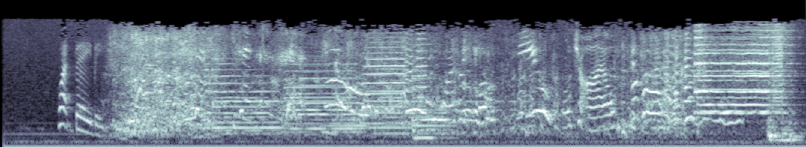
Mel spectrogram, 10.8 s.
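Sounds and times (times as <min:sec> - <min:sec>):
laughter: 0:01.4 - 0:10.1
music: 0:02.4 - 0:06.7, 0:08.3 - 0:10.7.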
